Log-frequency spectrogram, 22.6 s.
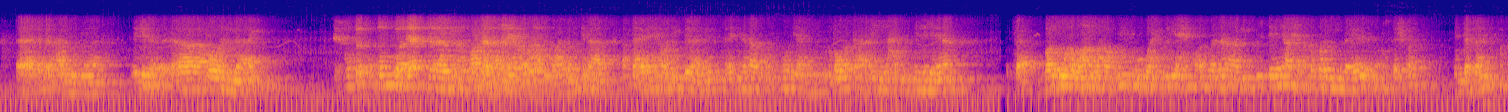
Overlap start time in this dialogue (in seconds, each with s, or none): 6.4 s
